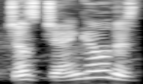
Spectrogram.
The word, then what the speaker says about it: Django: We're going to look at, I think it's pronounced django. I don't actually know how people pronounce it here because I've only ever read it. Just Django? You don't say the D?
